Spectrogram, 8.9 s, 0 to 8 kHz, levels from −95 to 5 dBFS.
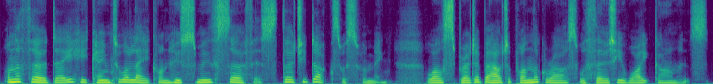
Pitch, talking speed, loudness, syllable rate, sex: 195 Hz, 180 wpm, -18 LUFS, 4.8 syllables/s, female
